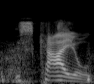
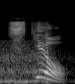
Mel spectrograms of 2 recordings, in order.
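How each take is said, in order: First: The vowel is an 'eye' sound. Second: The vowel is a short 'i' sound. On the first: The speaker calls it wrong. "e não skyle" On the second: The speaker calls it right. "que eu pronuncio aqui, por exemplo, uh, skill"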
